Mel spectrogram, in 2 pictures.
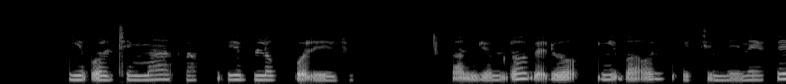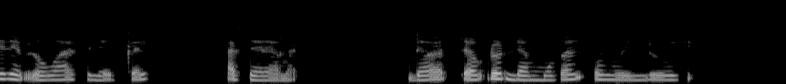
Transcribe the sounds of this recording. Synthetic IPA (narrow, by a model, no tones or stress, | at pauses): ɲiɓɔltʰimːaka | bɛblɔɡ̚b̥ɔɗeːd͡ʒu | ka̰nd͡ʒumɗɔɓɛ̰ɗɔ̰ | ɲiɓa̰ʔɔnɓɛtʰimːɛ̰najfɛɾɛɓɛɗɔwasilɛ̰ɡːal | ha̰sɛɾama̰n | dad̥awɗɔndamːɔɡalɗɔnwindoːd͡ʒi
